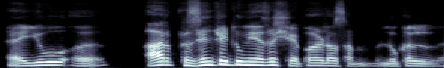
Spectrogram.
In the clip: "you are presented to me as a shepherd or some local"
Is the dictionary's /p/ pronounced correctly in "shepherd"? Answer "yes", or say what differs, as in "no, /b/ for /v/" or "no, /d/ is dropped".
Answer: yes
